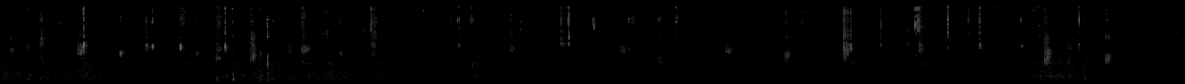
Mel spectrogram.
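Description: Faint, irregular key clicks of typing on a computer keyboard, a few keystrokes a second, as an email address and then a password are entered. The typing stops about a second before the end.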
